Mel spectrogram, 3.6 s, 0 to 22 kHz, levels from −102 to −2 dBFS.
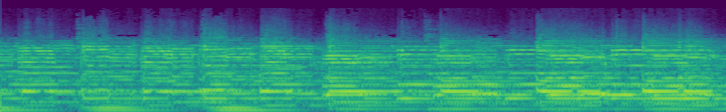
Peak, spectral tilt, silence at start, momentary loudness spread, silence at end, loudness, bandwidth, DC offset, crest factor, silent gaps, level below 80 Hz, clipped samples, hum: -8 dBFS; -4 dB/octave; 0 s; 4 LU; 0 s; -19 LUFS; 10.5 kHz; under 0.1%; 12 dB; none; -44 dBFS; under 0.1%; none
